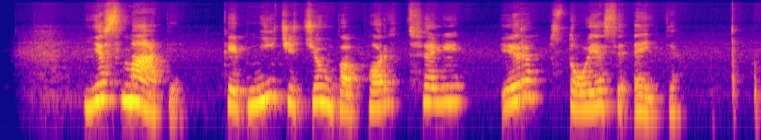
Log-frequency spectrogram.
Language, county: Lithuanian, Kaunas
